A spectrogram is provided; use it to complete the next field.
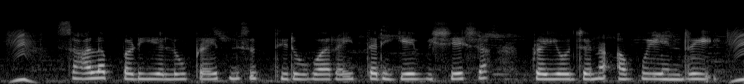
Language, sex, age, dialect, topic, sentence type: Kannada, female, 18-24, Central, agriculture, statement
